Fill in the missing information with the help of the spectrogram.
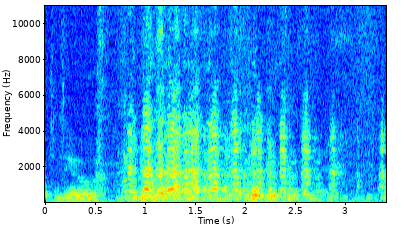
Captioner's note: laughter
